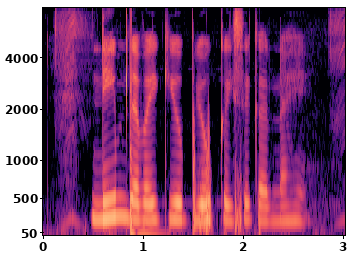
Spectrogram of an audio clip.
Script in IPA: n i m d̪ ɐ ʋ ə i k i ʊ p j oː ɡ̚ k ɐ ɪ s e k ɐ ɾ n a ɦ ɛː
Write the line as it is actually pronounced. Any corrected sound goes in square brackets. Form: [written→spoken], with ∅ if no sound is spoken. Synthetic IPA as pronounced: n [i→iː] m d̪ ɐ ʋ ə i k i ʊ p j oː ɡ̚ k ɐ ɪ s e k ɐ ɾ n a ɦ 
